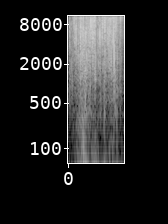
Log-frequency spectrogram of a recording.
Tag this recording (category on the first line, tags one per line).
Sound effects > Animals
eating
insect
bite
chewing
spider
